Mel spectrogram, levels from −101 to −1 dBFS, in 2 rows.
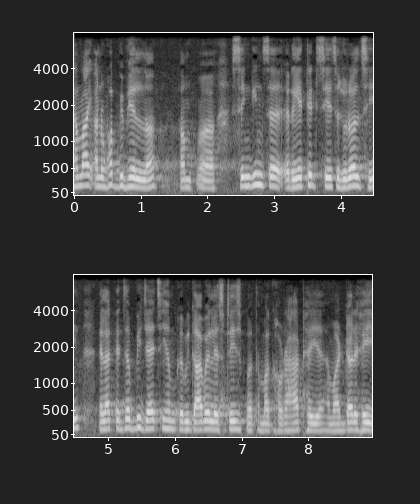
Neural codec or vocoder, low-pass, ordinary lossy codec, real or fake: codec, 16 kHz, 2 kbps, FunCodec, trained on LibriTTS, 25 frames a second; 7.2 kHz; none; fake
